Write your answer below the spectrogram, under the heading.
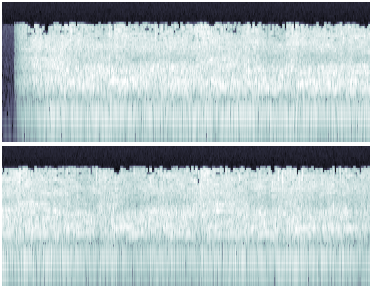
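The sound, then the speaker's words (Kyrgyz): Loud, sustained shouting from a crowd of several thousand supporters at a rally for Petro Poroshenko outside the administration building, a continuous roar of many voices without breaks. “Чогулгандар ушундай кыйкырып турушту.”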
